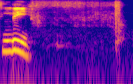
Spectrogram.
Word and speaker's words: leaf: But when you say the letter V, you have to expel air, but you also have to make a sound with your throat, right? Leave. Okay? When you have an F, a F, there's no sound coming out of your throat, so it's leaf. Okay? So the difference is leave and leaf.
